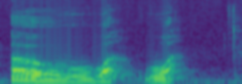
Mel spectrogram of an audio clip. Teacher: in the sound O, like go, notice that there's a W sound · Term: glide sound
